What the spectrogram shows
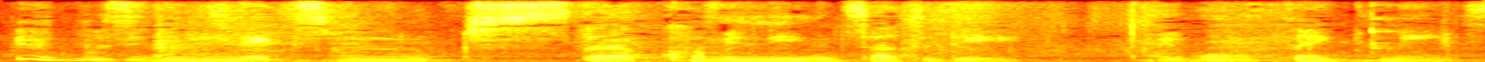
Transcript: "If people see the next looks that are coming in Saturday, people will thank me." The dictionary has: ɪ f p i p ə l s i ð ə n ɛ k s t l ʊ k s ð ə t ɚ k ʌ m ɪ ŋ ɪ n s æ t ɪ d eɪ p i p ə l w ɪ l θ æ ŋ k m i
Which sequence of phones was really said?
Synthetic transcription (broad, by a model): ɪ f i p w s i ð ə n ɛ k s t n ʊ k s ð ə t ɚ k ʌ m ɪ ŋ ɪ n s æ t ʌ d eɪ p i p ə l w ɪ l θ æ ŋ k m i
